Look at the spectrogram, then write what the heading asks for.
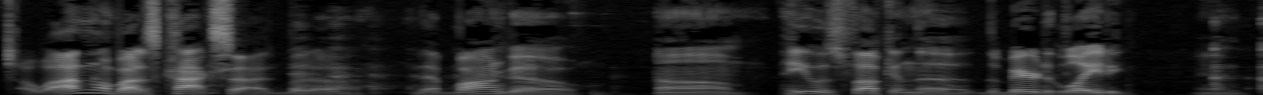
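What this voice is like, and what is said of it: Shifting put-on accents. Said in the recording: “I'm changing my accents all around. ... I'm doing like 30 different accents.”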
